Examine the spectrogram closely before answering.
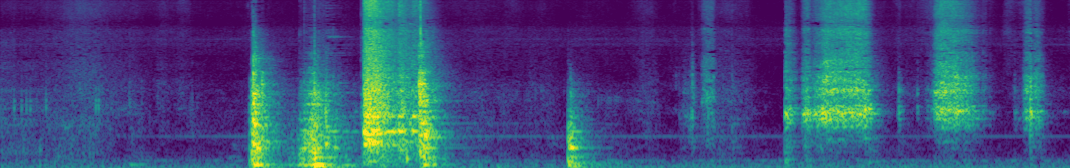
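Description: A sheet of copper being slid, scraped and knocked against the steel bed and clamping bar of a sheet-metal machine as it is lined up square. It comes as a handful of short scrapes and knocks, the loudest a second or two in, with more near the end.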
